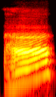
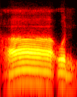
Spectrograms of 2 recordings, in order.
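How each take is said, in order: First: The word ends on an open vowel. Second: The word ends with an added 'un' sound. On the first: This is how it is recited in the Quran. "sebab tu bunyi bacaan ini" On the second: This is the letter's name. "Huruf ni nama dia haun"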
